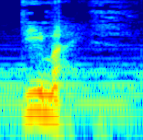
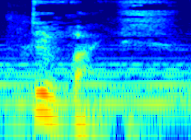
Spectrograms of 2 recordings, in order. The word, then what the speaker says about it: demise: Repeat after me, say demise. Not device. Say demise. Remove V, put M.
